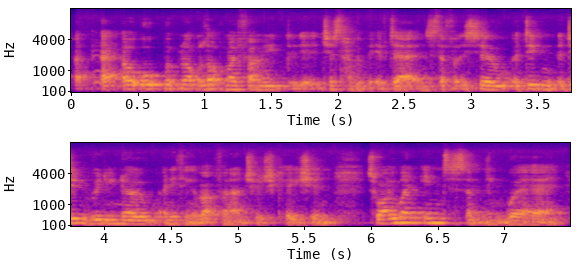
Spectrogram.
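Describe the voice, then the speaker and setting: A woman in her thirties from Wales, with only a faint trace of a Welsh accent, talks quickly and rambles through her answers. Her voice sits a little low and has a gravelly edge. She sounds a bit distant from the mic in an echoey room. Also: fairly even intonation, darkish tone. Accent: faint Welsh, mostly southeast English. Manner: fast, chatty, rambling with restarts. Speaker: guest, property investor. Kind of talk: casual podcast interview.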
